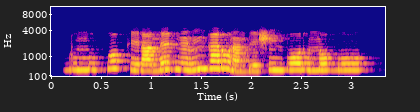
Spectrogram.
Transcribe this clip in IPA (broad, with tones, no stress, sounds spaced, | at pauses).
ɡ u˧ m u˧ ɡ͡b ɔ˦ k e˧ ɾ a˧ n ɛ˦ ɡ ɛ̃˧ l ĩ˦ ɡ a˦ ɾ ɔ˦˨ ɾ ã˧ ɡ͡b e˧ ʃ ĩ˦ ɡ͡b ɔ˦ ɾ u˦ n ɔ˦ ɡ͡b o˦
